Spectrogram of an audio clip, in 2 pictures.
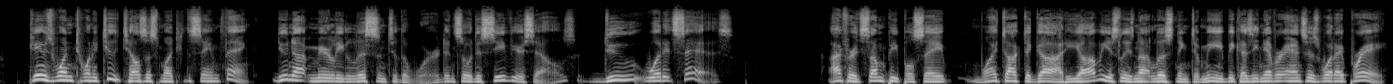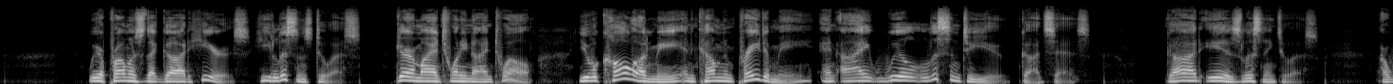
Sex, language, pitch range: male, English, 125-160 Hz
